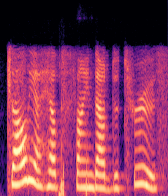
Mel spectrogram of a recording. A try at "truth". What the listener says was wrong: You're saying truth, but not truth. Like a D instead of a T. Like, I think that's there's something wrong there.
